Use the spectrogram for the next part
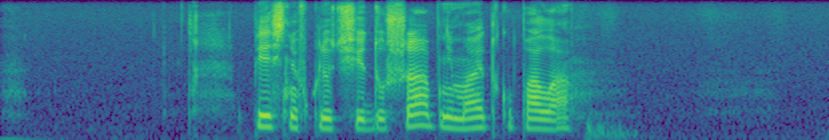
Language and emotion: Russian, neutral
